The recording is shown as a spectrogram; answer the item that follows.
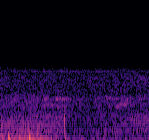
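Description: Handling noise on a handheld phone: a few soft low thumps and a click in the first second, then faint steady room hum.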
